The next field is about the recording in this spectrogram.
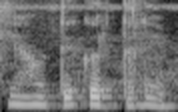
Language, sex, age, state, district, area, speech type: Goan Konkani, female, 60+, Goa, Canacona, rural, spontaneous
